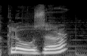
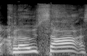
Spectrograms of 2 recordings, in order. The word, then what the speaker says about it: Closer: Quindi questo album che si chiama Closer, l'ho detto bene? – Benissimo, bravissimo. – Closer, se lo dici come gli inglesi, sì.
